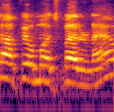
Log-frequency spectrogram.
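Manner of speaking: normal talking voice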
